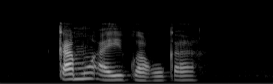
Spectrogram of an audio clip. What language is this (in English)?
Northern Sotho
